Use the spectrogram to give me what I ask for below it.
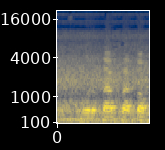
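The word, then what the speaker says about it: مرتبة: Itu saya ulangi bacanya, murtabatoh ya Bu. Ini irtibat, adanya irtibat. Tadi koreksi bacanya.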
